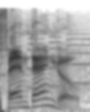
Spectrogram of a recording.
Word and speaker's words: Fandango: It's Fandango.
